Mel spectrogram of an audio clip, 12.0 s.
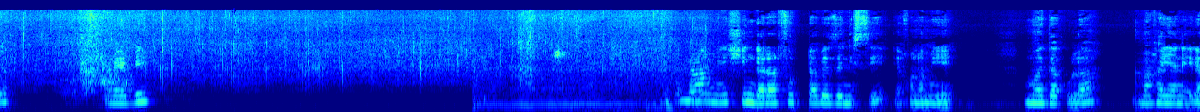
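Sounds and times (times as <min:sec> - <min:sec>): food sizzling in a pan: 0:00.0 - 0:07.4
spatula scraping pan: 0:00.6 - 0:01.4, 0:04.8 - 0:07.2.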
